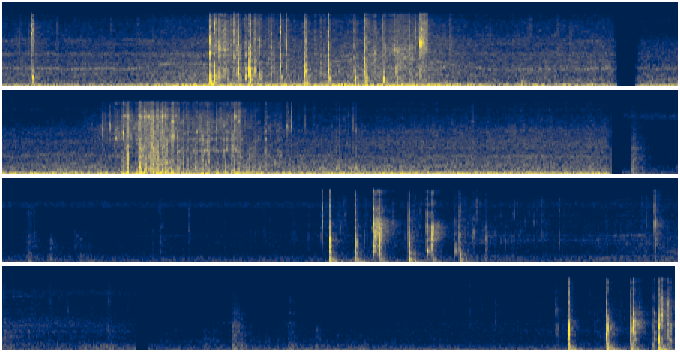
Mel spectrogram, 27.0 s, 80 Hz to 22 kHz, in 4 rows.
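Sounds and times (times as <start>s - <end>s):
loud low rumble: 0.0s - 12.9s.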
